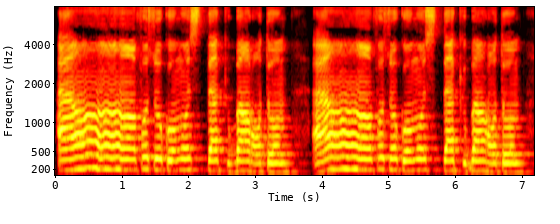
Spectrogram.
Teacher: انفسکم استکبرتم، انفسکم استکبرتم، میم کو سین کے ساتھ ملائیں گے، الف نہیں پڑھا جاتا، تا کو کاف کے ساتھ ملائیں گے، اور با کو را کے ساتھ ملائیں گے، را کو موٹا پڑھیں گے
